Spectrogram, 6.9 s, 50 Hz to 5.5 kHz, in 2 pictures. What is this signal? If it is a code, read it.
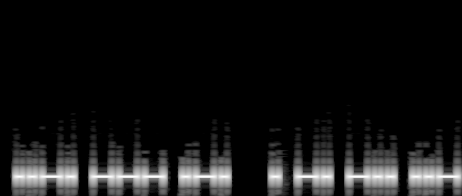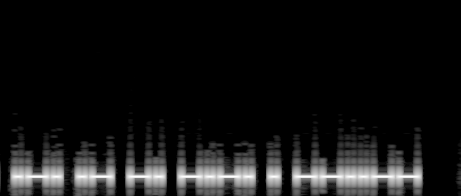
Morse code, heard as a keyed tone, about 25 wpm, 600 Hz. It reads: FOR ENDURANCE,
